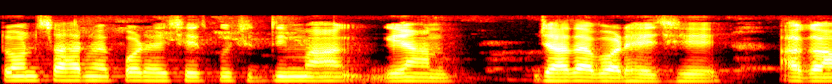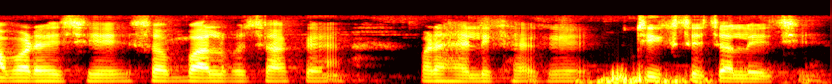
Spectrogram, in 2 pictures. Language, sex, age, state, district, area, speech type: Maithili, female, 30-45, Bihar, Madhepura, rural, spontaneous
